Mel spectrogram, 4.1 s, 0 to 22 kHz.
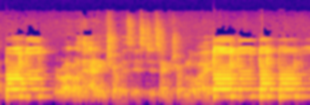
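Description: Electric guitar played through a small Vox AC15-style valve combo with a Celestion speaker. Two ringing chords, one at the start and one nearly three seconds in, with quicker picked notes between.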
